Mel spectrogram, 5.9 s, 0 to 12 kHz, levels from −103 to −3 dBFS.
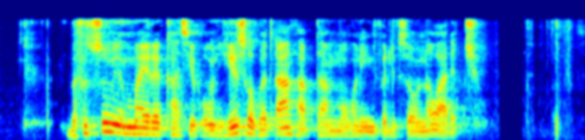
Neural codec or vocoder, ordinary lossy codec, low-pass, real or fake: codec, 16 kHz, 2 kbps, FunCodec, trained on Chinese and English, 25 frames a second; MP3, 64 kbps; 7.2 kHz; fake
